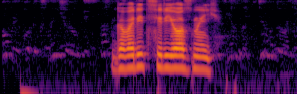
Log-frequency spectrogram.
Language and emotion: Russian, neutral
